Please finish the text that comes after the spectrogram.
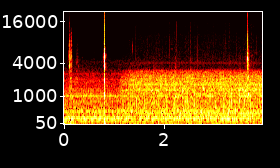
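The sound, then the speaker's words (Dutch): Steady radio static hiss over a low electrical hum from a spacecraft's radio being checked, with a few sharp crackling pops breaking through, one near the start and another toward the end, with no voices. “En de radio? Is de radio nog intact? Eens even kijken.”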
